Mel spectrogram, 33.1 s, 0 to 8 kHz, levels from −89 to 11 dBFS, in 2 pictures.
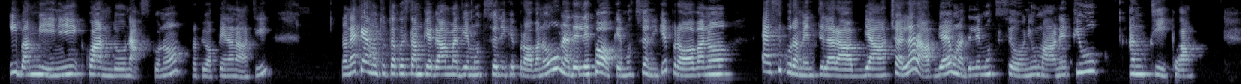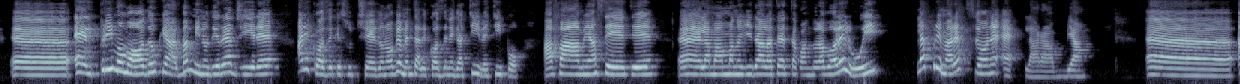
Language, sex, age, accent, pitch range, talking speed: Italian, female, 30-49, native, 215-275 Hz, 150 wpm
